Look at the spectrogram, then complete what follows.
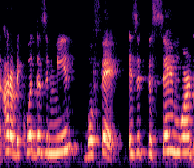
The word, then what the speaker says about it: buffet: we have the tea but we would say buffet buffet so this one is the french the french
